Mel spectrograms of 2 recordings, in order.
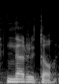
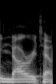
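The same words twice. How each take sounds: First: "Naruto" with a tapped Japanese r; correct Japanese pronunciation. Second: "Naruto" with English vowels and stress, no Japanese accent; Americanized pronunciation. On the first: Streamer showing what they avoid saying, Japanese-accented "Naruto". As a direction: say "Naruto" as a Japanese speaker would. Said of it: "use correct Japanese pronunciation". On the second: Streamer showing the everyday way to say it, Americanized "Naruto". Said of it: "drop into a different accent". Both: Shown as a demonstration.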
